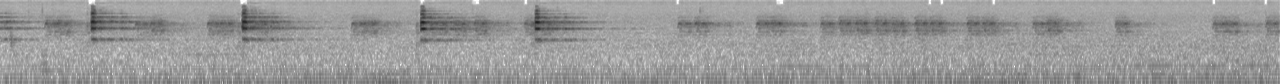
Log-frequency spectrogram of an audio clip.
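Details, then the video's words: Common kestrel calls recorded by a hidden drop rig in a remote slate quarry in Wales: sharp, shrill, clipped calls about once a second, then a fainter run of quicker notes, over a low rumble of wind. "Falcon / Kestrel calls"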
